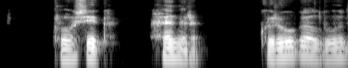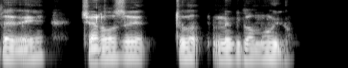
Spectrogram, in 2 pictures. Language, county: Lithuanian, Alytus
